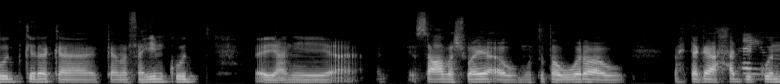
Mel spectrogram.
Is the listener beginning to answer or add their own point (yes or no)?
no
